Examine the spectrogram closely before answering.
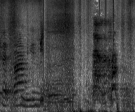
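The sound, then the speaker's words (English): A puppy from a newly born litter whines and yips in high, wavering tones, mostly early on, while people talk over it throughout. “I've got a puppy. Come here. Can I have a puppy? Hello. Come here. Come here, you little puppy.”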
